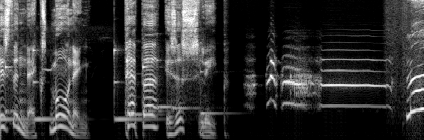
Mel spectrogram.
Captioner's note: cock-a-doodle-doo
